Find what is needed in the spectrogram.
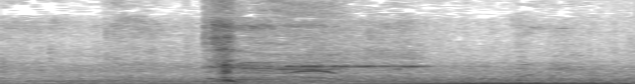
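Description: Road vehicle engine running close by on the street, a steady low hum that grows louder through the second half.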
